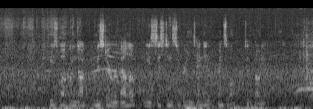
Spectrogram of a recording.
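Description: A man speaks calmly through loudspeakers outdoors.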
